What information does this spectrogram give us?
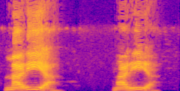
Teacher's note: el diptongo se rompe por la tilde en la vocal débil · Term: se rompe el diptongo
